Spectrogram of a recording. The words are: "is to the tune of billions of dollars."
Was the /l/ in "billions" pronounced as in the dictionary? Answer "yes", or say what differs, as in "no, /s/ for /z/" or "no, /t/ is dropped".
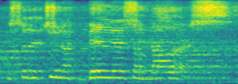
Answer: yes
